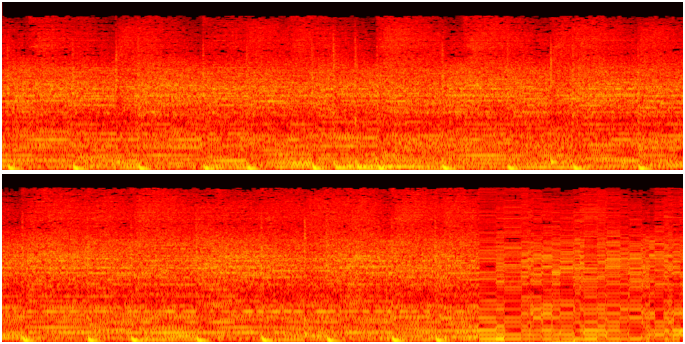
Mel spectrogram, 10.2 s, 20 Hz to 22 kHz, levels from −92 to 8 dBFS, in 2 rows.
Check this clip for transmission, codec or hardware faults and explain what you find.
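Two faults turn up, one after the other.

From 2.26 to 8.05 s there's a train of clicks, around fifty of them at about 8.1 per second, spaced unevenly. They're similar-shaped pulses sitting a few dB above the audio, so they tick and pop over everything, gaps included. That pattern most likely comes from electrical interference or a faulty connection or power supply, injecting the same spike again and again.

From 8.69 s to the end, the audio turns into robotic sound from repeated short buffers. The playback side is looping a 10 ms slice to cover for audio that isn't arriving, and it skips most of the real material. That fixed loop imposes a 100 Hz buzz, giving a stiff, metallic drone that only loosely tracks the underlying sound, likely because of buffer underruns in the transmission chain.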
